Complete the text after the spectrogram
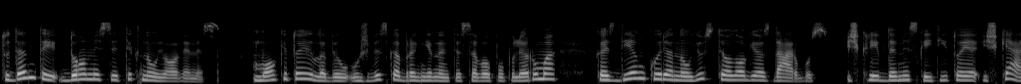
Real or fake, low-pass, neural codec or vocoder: real; 7.2 kHz; none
